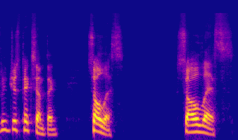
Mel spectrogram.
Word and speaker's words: Solis: rj did you find out with the proper pronunciation of solace's yes and i just talked to them today because we've just picked something solus solis not solace soulless s-o-l-i-s i think it's a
